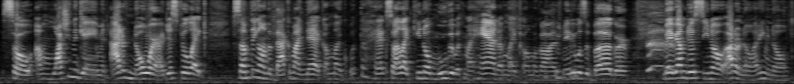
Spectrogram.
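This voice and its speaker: A young woman vlogging in a college dorm room, chatting casually and telling an animated story full of fillers. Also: medium pitch, brisk, slight background noise. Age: young adult. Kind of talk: casual chat.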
